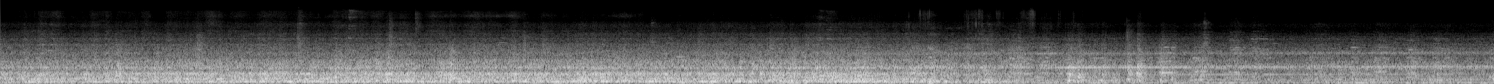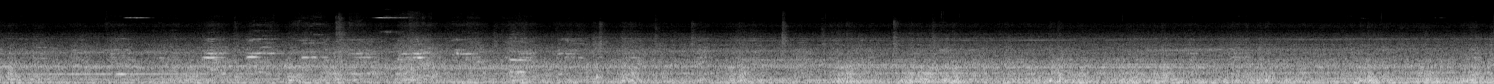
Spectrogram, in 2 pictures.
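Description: JR 209 series electric train running along the track, heard from inside the car: a steady rumble of wheels on rail with occasional clicks, and faint steady whines from the running gear.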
